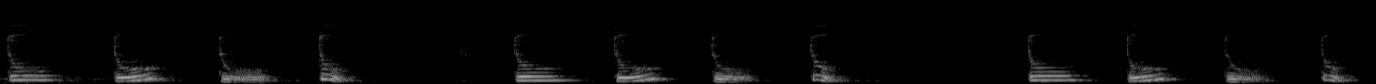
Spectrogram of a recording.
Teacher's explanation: on le prononce entre un D et un T mais sans une aspiration, donc pas de souffle. Donc un astuce ce serait de mettre ta main devant ta bouche et il ne doit presque ou pas d'y avoir d'air.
